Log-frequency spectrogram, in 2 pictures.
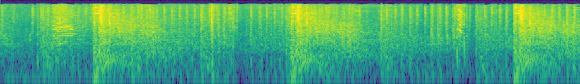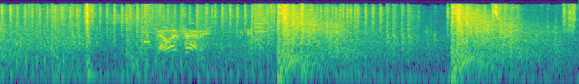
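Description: Gunshots ring out loudly, one at a time, with a sharp echo.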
